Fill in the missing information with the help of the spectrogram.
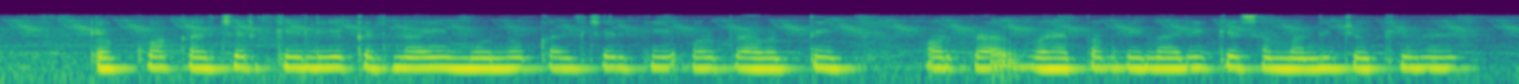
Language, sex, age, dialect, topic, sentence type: Hindi, female, 25-30, Awadhi Bundeli, agriculture, statement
